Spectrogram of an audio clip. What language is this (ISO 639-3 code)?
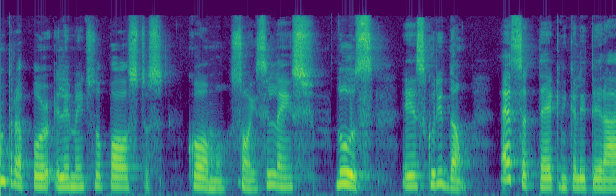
por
